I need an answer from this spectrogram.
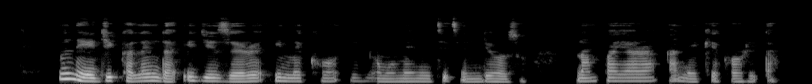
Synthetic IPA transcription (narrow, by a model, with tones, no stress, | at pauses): n̩˦ne˨d͡ʒi˦ka˨le˦n̩˦da˨ʔi˦d͡ʒi˦ze˨ɾe˦i˦me˦kʰɔ˦i˦ɦe˦o˨mu˨me˨ne˨ti˦tʰḭ˨n̩˦dɪ˦ɔ˨zɔ˨ | na˨m̩˦pa˦ja˦ɾa˦a̰˦ne˨kʰe˦kʰɔ˦ɾɪ˦ta˦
